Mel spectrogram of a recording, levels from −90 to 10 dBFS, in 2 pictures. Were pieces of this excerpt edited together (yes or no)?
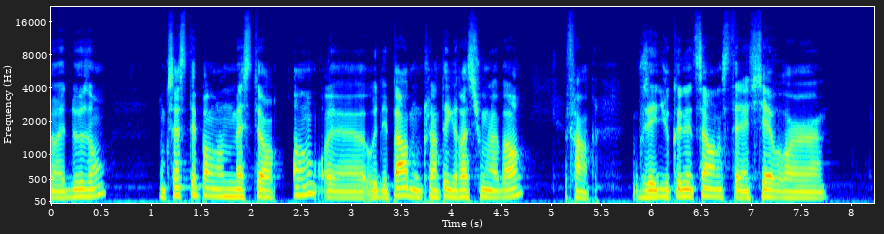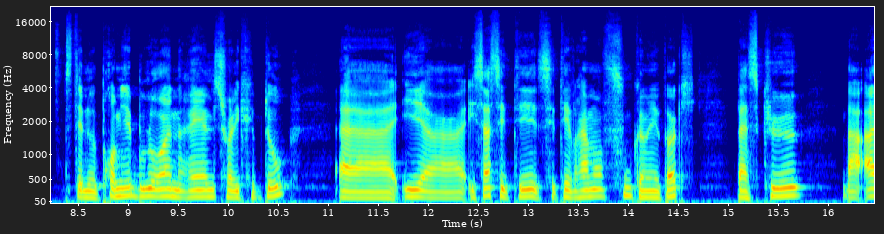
yes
